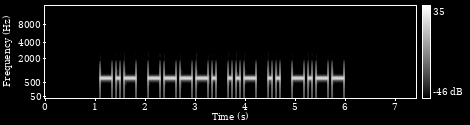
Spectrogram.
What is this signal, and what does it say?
Morse code, heard as a keyed tone, about 15 wpm, 700 Hz. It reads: K9UIY
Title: Call Signs Repeated 3x - 15wpm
